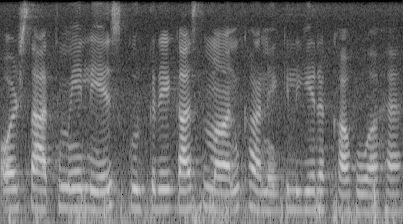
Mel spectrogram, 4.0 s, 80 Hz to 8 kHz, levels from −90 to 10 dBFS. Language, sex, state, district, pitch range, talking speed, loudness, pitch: Hindi, female, Punjab, Pathankot, 195-220 Hz, 195 wpm, -16 LUFS, 210 Hz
